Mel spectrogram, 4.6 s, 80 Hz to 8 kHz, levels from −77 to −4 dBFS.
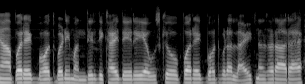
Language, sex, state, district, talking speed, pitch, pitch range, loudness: Hindi, male, Bihar, Saran, 260 wpm, 130 Hz, 130-140 Hz, -27 LUFS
